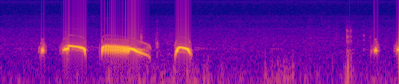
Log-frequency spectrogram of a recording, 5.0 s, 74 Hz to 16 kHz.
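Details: Spotted dove calling in 2021, used to rouse decoy birds and train young ones: one full phrase of a brief note, an arched coo, a long harsh falling croo and a short coo, then the next phrase starting.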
